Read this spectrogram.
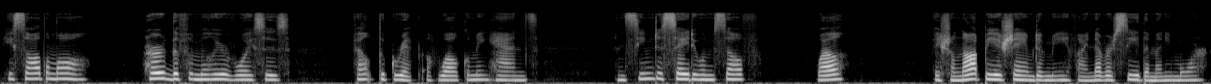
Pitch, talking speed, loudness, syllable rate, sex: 220 Hz, 175 wpm, -19 LUFS, 5.3 syllables/s, female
